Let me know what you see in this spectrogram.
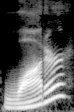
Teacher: Notice how I almost say a duh sound in the middle. Water? That's a very American thing.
